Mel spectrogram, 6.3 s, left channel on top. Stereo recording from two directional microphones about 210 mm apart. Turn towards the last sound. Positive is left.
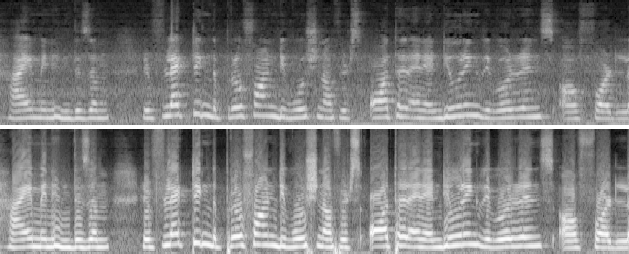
turn(degrees=-50)  # may be behind; listen again after turning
